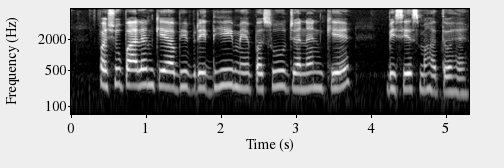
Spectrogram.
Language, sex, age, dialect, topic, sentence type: Magahi, female, 41-45, Western, agriculture, statement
